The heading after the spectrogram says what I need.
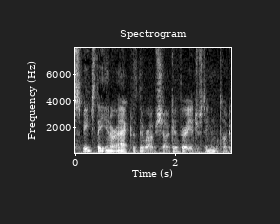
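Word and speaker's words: Rabshakeh: called the Rob Shaka Rob Shaka by the way is not his name please understand that it's the Hebrew pronunciation of some a Syrian military title well king hezekiah of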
